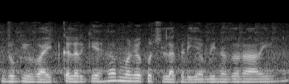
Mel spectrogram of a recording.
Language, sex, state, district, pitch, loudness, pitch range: Hindi, male, Bihar, Katihar, 125 Hz, -16 LUFS, 120-135 Hz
